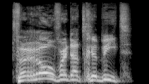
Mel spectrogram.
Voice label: NL Speech Quick Commands Enemy Point; World Of Warships

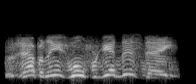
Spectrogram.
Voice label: dlg, hungarian; dialogs

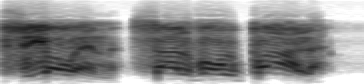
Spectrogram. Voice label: voice message art shoot, crew tanks polish

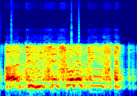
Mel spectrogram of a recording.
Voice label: hydroplane land, dialogs french; War Thunder

